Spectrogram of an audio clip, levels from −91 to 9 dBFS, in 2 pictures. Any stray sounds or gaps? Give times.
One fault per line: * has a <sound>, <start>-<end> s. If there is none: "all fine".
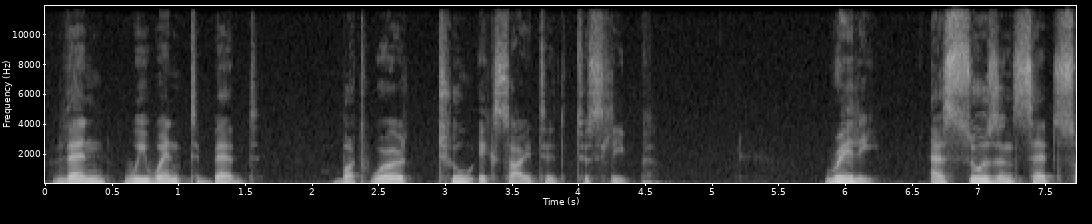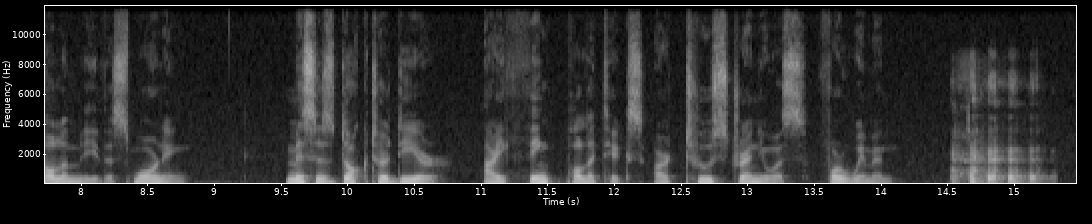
* has a laugh, 14.5-15.3 s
